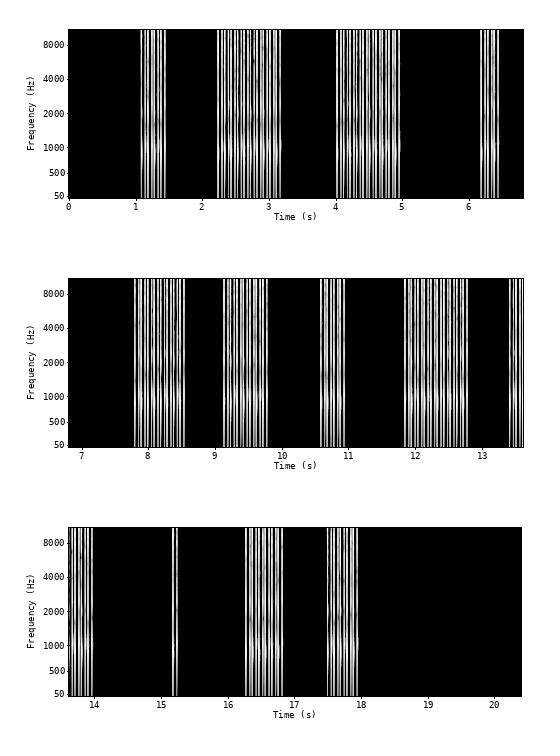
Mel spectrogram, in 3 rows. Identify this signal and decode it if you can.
Pulse dialling, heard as clicks on a phone line, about 10 pulses a second. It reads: 4 0 0 3 8 7 4 0 6 1 6 5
